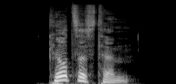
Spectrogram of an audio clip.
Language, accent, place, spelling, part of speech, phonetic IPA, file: German, Germany, Berlin, kürzestem, adjective, [ˈkʏʁt͡səstəm], De-kürzestem.ogg
- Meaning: strong dative masculine/neuter singular superlative degree of kurz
